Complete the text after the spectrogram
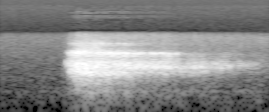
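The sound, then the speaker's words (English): A single long, slow breath during a guided relaxation exercise. It is soft and breathy, starting abruptly and slowly fading out over about a second and a half, with no talk. “And let the body breathe naturally. Let the body do that thing that it knows how to do. Just inhale and exhale.”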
